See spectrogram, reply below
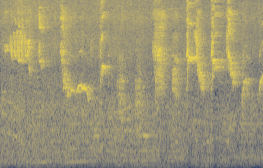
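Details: Black-winged myna producing loud squawky notes mixed with a slurred whistle and harsh rasping calls in an uneven sequence, with a low background hum.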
